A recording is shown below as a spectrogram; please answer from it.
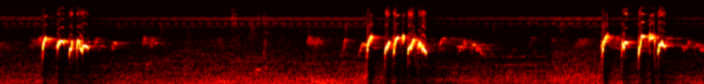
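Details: Trapping decoy red-whiskered bulbul delivering three quick phrases of bright, warbled whistled notes, roughly three seconds apart, with faint soft notes in the gaps.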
